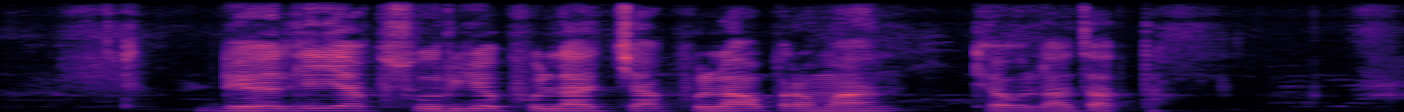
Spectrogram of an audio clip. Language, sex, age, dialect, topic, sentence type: Marathi, male, 18-24, Southern Konkan, agriculture, statement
